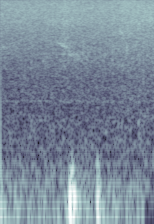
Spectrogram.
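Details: Normal heart sounds auscultated at the pulmonary area with the stethoscope during a student's cardiovascular examination of a volunteer with no pain: two low thuds per beat, quiet gap, no added noise.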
